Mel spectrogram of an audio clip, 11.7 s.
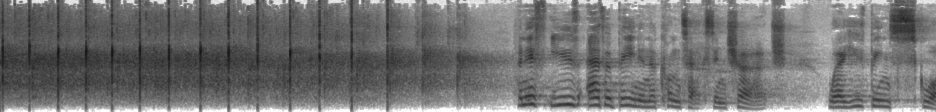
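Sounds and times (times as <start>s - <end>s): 
audience applause: 0.0s - 6.1s
speech: 6.5s - 11.6s.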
